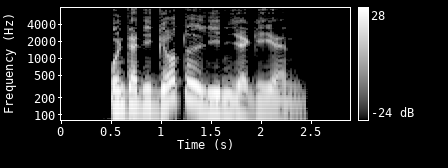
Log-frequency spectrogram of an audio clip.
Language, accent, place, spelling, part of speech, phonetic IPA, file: German, Germany, Berlin, unter die Gürtellinie gehen, verb, [ˈʊntɐ diː ˈɡʏʁtl̩ˌliːni̯ə ˈɡeːən], De-unter die Gürtellinie gehen.ogg
- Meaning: to go below the belt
